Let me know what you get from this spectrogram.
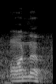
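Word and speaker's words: honour: So H is silent in this word. It is pronounced as honor.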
